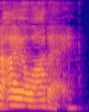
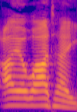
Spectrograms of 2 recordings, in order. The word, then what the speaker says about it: Ayoade: it uh fantastic in it as well Richard ayalade Richard ayoade yes that's it I always the pronunciation apparently he was in the I.T crowd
